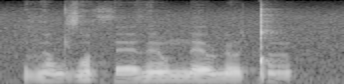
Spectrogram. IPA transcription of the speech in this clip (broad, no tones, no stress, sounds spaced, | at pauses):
v ɛ̃ ɖ zˤ ə̃ θ ɛ ð ɛ̃ o̯ n̪ ɛ o̯ ɳ ə ǃ ə̃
